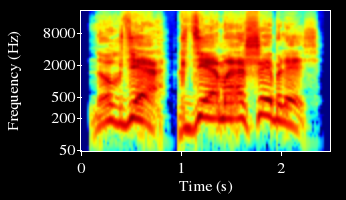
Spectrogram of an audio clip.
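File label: Heavy jeers Russian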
